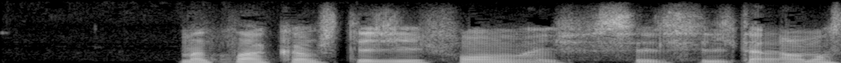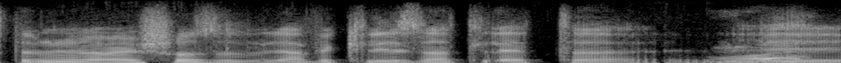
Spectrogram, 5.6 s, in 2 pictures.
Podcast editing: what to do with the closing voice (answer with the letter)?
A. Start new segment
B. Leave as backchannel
B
